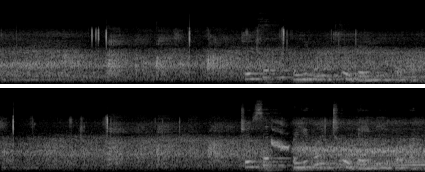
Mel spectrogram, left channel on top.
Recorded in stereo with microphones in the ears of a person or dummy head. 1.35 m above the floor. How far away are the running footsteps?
About 4.5 m.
